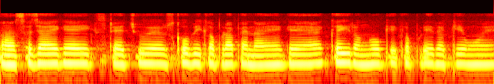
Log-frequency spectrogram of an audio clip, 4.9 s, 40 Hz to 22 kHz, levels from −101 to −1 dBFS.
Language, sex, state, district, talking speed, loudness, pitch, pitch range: Hindi, female, Chhattisgarh, Korba, 195 wpm, -17 LUFS, 190 Hz, 180-195 Hz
